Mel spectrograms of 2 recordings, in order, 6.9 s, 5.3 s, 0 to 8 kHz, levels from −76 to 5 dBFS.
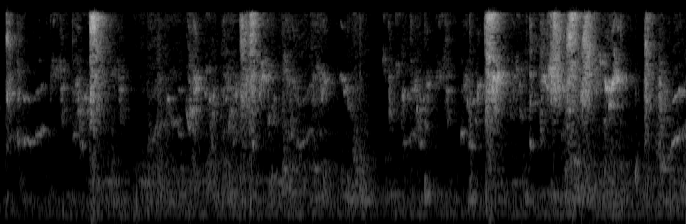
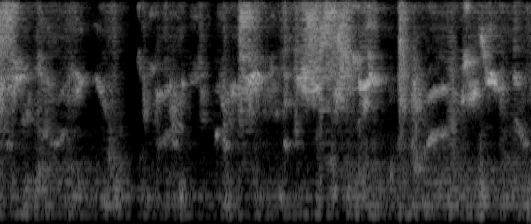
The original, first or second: first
